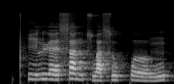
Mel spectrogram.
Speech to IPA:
pʰi˧˥lɥɛ˧˥ sa˥˩nt͡swä˩su˧˥ pɤ˨˩˦ŋ

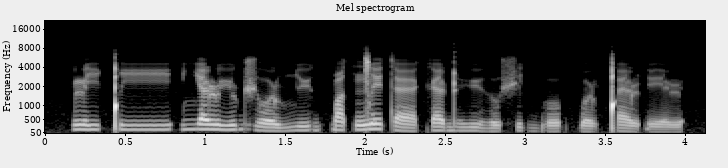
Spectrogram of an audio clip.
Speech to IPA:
ɭiː˦ǃiː˦ | ʎæ˦ɭyː˨˦ɖʒoː˨ɭʎyː˧ɡ k͡pɑ˧tŋ͡ǀe˦tæː˨ kæ˦ɖʱy˦˨ ðu˧ʃi˦ɡ͡boː˧ k͡po˨ɭǃæ˦˨ɭɗe˨ɭ

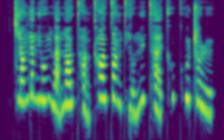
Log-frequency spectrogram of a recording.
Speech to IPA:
t͡ɕjɑ˧˥ŋjä˧n̪jo˧˥ʊ̯ n̪wä̰˨˩n̪ɑ˧˥ʊ̯ t̪ʰɑ̰˨˩ŋkʰɑ˥ʊ̯t̪ɑ˥˩ŋt̪ʰjo˩ʊ̯ n̪y˥t̪ʰa̰˨˩ɪ̯kʰu˥ kʰu˥˧ʈ͡ʂɤ˥˩ɻɻ̩˩

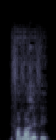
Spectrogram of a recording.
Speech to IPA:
θɛ ðˤɯɣɛθe

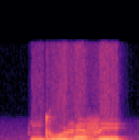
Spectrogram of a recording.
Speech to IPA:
ndu ɭæve

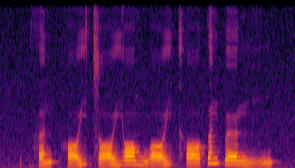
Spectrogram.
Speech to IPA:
t̪ʰɐ˧n pʰɔː˨˥jt͡sɔː˨˧jɔː˧m wɔː˨˥j kʰɔː˨˧t̪ɐ˥npœː˧ŋmiː˨˧ŋ

